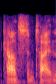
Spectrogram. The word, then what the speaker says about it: Constantine: But if you like John Constantine's adventures, if you, like me, pronounce it Constantine the way his creator intended, if you're a big fat nerd for this character, it's definitely worth $6.99.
